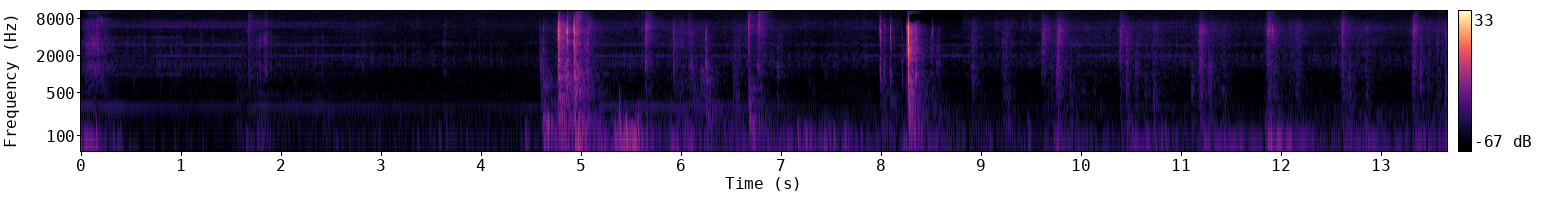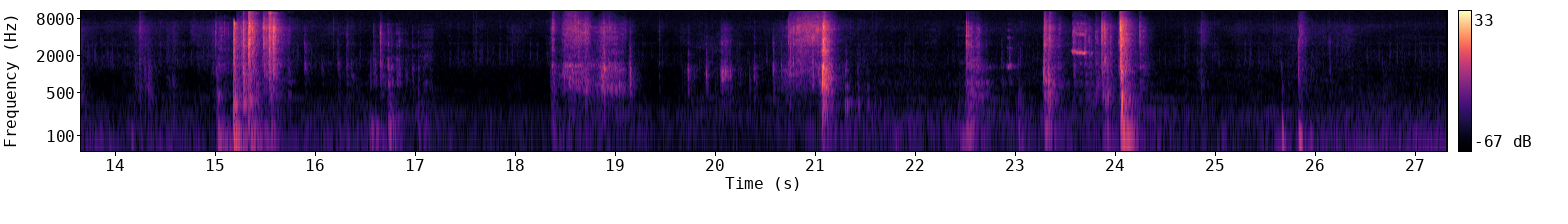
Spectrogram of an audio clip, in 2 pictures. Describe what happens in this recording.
I opened the door, turned on the light, then I open the drawer and took something from it, then I closed the drawer.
